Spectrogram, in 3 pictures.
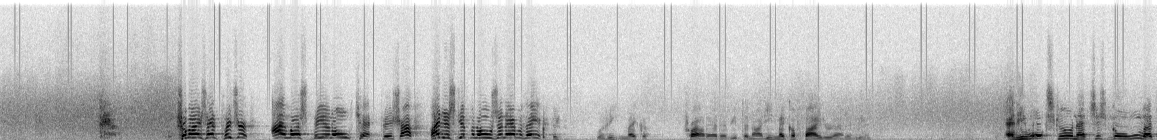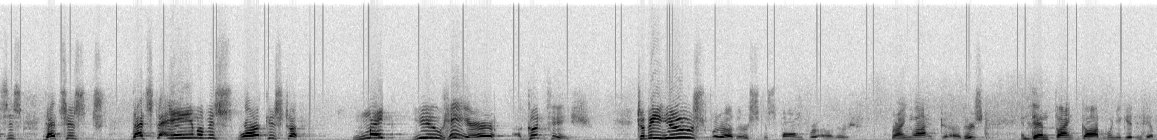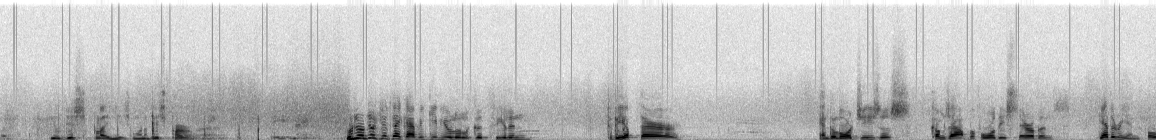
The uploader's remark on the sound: preached this in 1978 on a Sunday night at White Plains Baptist Church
